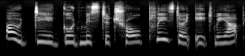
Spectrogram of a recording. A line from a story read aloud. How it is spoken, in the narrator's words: he cried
